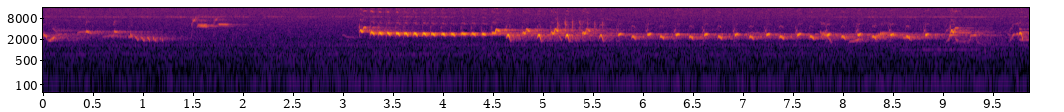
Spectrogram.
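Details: Japanese thrush, one of several singing at dusk; after three quiet seconds comes a loud, sustained run of quick, sharp repeated notes that continues to the end, with a low steady hum underneath.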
